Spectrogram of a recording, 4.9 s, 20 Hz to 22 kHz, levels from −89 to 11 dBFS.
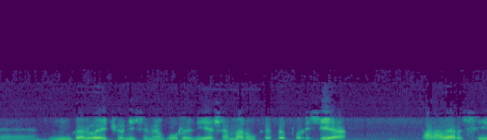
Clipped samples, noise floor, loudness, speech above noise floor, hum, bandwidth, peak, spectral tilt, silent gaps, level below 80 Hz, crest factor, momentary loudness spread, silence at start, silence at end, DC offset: under 0.1%; -50 dBFS; -22 LUFS; 29 dB; none; 8.4 kHz; -4 dBFS; -5.5 dB/octave; none; -60 dBFS; 18 dB; 11 LU; 0 s; 0 s; under 0.1%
